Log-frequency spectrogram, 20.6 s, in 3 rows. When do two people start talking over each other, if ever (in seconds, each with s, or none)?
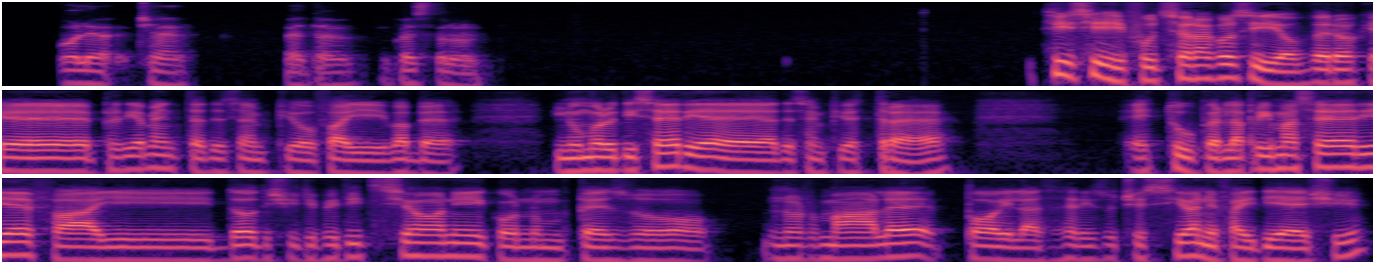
none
